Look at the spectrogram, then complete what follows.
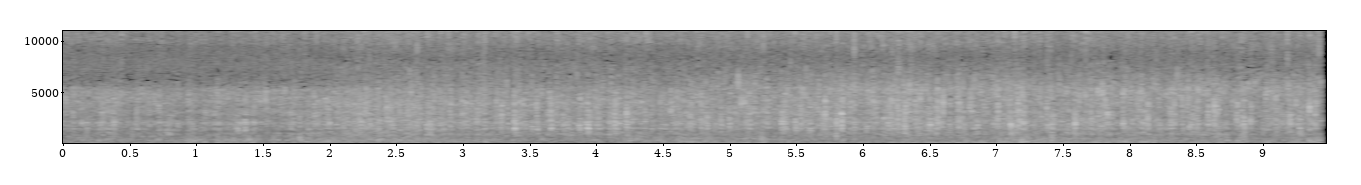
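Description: Whole white bass deep-frying in oil in a foil pan, a steady sizzle with fine crackling. Wind rumbles on the microphone, heaviest near the end.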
